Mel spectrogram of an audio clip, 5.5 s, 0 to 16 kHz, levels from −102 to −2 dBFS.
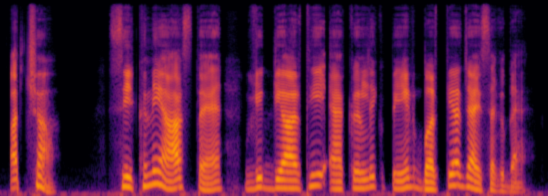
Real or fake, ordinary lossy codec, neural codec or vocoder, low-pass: fake; none; codec, 32 kHz, 1.9 kbps, SNAC; 14.4 kHz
